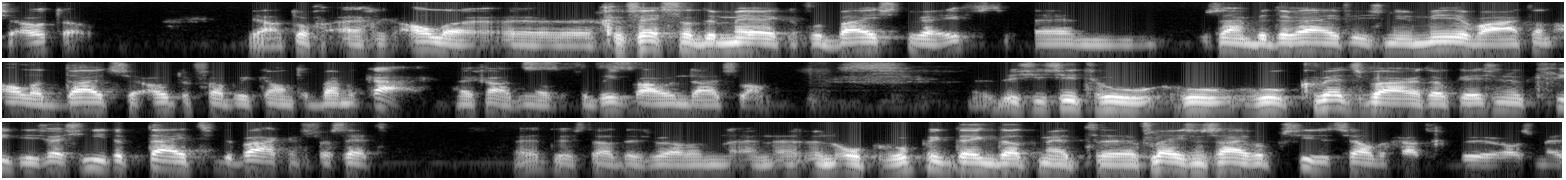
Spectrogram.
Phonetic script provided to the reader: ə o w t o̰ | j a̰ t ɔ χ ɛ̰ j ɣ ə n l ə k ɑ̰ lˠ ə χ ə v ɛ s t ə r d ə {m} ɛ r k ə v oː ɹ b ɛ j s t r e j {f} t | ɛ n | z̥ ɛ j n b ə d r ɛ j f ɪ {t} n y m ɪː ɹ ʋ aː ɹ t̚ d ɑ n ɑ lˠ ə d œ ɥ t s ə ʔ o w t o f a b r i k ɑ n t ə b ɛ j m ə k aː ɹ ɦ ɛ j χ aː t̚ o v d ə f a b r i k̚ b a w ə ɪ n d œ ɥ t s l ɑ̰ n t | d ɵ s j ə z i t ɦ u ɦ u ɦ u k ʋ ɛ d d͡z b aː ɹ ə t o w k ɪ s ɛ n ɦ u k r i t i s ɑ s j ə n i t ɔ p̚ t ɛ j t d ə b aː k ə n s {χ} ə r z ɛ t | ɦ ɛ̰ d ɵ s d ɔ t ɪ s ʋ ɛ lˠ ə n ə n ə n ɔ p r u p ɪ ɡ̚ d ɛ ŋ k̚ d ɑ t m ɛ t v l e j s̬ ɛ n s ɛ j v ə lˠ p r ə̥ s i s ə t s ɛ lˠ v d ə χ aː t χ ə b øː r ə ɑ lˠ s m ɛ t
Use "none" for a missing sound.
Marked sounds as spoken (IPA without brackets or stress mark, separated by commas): m, f, s, f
